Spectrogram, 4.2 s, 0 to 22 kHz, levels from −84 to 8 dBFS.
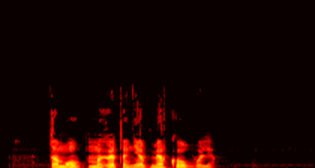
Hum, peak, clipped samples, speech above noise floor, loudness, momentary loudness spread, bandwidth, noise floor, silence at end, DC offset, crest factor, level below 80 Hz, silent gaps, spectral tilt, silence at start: none; -6 dBFS; under 0.1%; 52 dB; -24 LUFS; 11 LU; 10 kHz; -76 dBFS; 1.35 s; under 0.1%; 22 dB; -66 dBFS; none; -7.5 dB/octave; 0.65 s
